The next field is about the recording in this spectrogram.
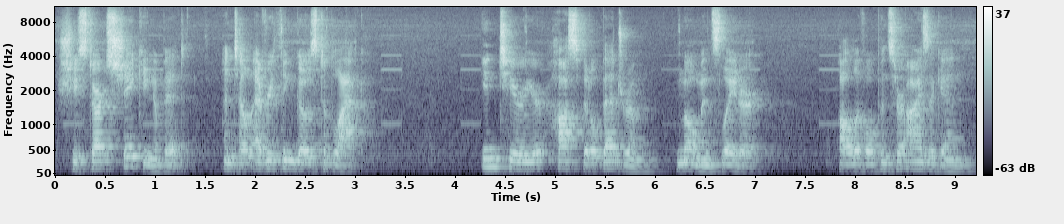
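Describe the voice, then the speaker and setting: Male narrator reading screenplay directions: medium pitch, scripted delivery, roomy sound with noise. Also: normal speed. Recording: echoey room, clear background noise.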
